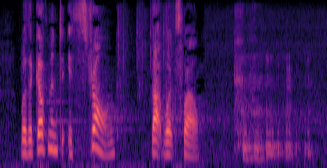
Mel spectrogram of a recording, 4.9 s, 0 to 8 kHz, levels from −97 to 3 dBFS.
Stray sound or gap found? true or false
true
